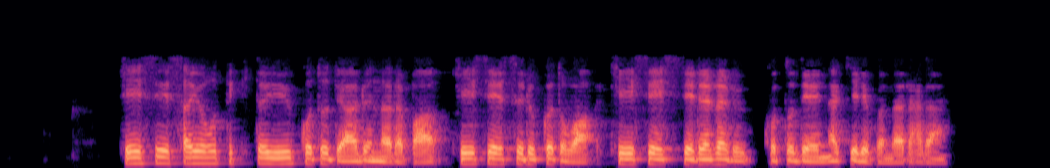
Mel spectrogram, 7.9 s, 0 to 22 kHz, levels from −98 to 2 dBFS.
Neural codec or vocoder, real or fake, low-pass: none; real; 5.4 kHz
